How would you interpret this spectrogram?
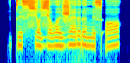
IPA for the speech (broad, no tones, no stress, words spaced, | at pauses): t̪ɪsɕɒʑɪ lˠiʐæɾə ɾənɪsʔɒ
